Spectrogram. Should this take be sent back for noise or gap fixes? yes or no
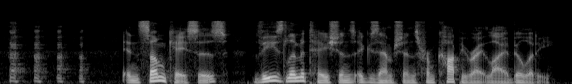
yes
